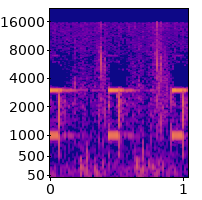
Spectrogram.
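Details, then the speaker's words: Regular two-tone electronic beeps, about two per second, from an AED prompting continued chest compressions during a CPR and AED training demonstration after a shock was advised; these are AED CPR prompt beeps. "compressions continue compression continue cpr and using the aed following its instructions until help arrives"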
